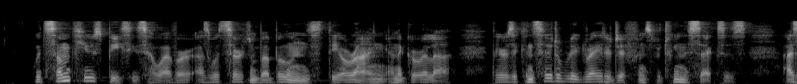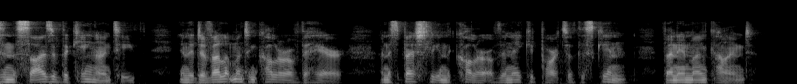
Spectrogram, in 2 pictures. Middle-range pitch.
No: low, 105 Hz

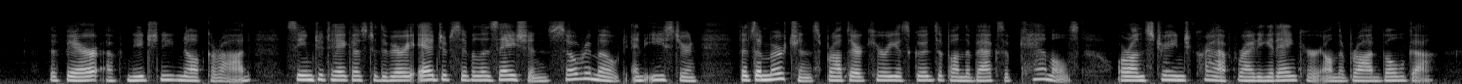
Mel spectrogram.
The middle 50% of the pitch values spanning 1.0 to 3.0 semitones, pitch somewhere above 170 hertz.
Yes: narrow, 2.4 semitones; high, 190 Hz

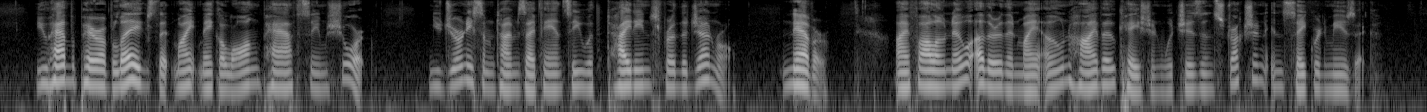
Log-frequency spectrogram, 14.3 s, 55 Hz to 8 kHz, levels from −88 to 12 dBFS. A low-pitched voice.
No: medium, 170 Hz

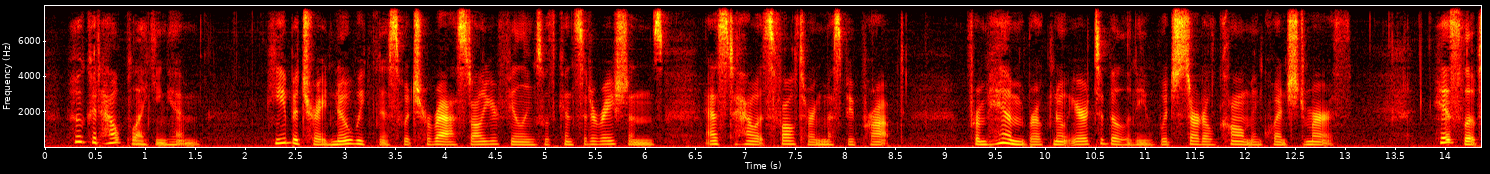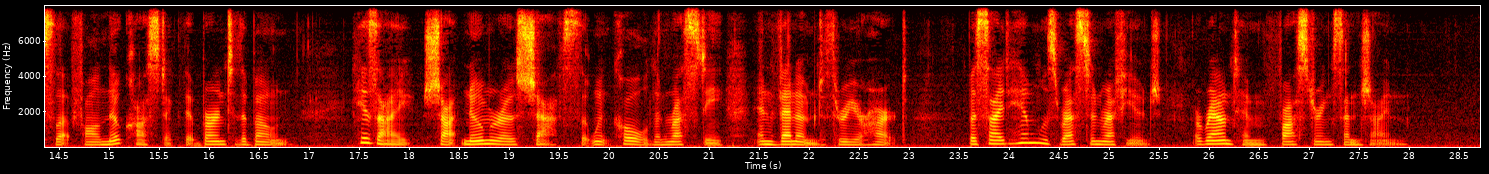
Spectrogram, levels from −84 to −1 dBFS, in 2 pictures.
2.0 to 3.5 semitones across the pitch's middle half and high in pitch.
No: average, 2.8 semitones; medium, 160 Hz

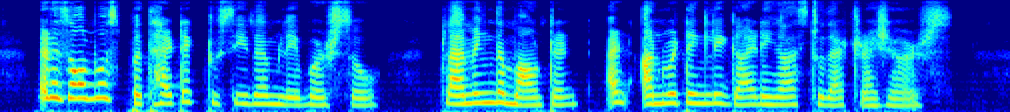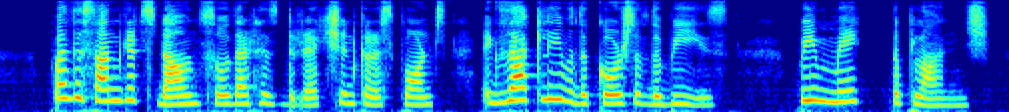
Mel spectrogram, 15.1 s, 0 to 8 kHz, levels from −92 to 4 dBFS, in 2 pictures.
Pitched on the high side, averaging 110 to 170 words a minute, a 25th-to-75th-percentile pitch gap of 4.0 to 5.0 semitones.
Yes: high, 230 Hz; average, 160 wpm; average, 4.3 semitones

